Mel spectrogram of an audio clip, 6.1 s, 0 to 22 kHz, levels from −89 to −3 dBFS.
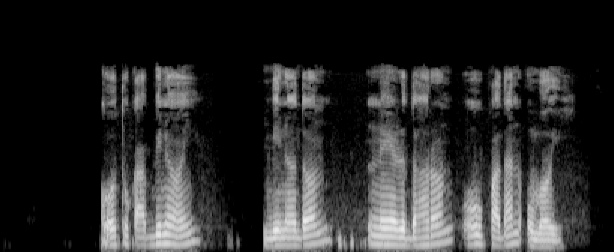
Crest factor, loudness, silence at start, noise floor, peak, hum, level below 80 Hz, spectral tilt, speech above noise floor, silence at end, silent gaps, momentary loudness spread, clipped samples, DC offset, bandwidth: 18 dB; -18 LUFS; 1 s; -85 dBFS; 0 dBFS; none; -54 dBFS; -5.5 dB/octave; 68 dB; 0.5 s; none; 10 LU; under 0.1%; under 0.1%; 8 kHz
